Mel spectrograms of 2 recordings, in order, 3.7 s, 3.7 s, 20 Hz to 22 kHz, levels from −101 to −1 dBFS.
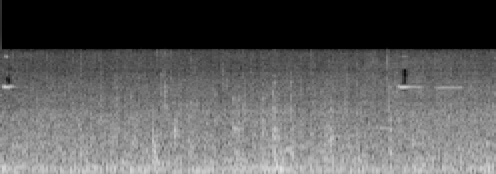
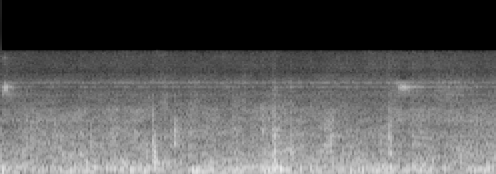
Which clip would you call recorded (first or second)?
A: first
